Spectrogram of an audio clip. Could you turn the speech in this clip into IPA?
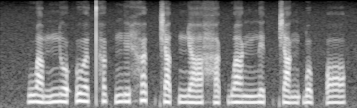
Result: w a˨˩˨ m ɲ o˨˩˦ ʔ u˨˩ ə̯ t̪ʰ ə˨˩ k̚ ŋ i˨˩˨ h əː˦˥ t̚ c a˨˩ t̚ ɲ aː˨˩˨ h a˨˩ k̚ w a˨˩ ŋ n i˨˩ t̚ c a˨˩˨ ŋ ɓ o˨˩ p̚ ʔ ɔ˧

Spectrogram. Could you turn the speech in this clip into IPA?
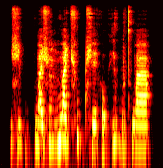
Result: ɕ e˨ p̚ o˦ ʔ k w a˧ ɕ ɔ̃˧ m n̪ w a˥˧ t͡ɕʰ u˦ p̚ t͡ɕʰ e˧ h o˨ ʔ h j u˦ b ə˧ t̪ʰ w a˦

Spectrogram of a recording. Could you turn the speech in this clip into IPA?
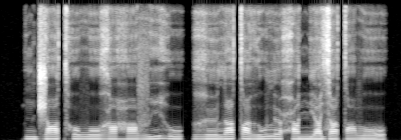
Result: n d͡ʒ ɑ tʰ o β o ɣ ɑ ɦ ɑ v i ɦ u | ɣ ø l i tˤ ø ð u l ø ħ ɑ nʲ ɑ zʲ ø tˤ ɑ β o

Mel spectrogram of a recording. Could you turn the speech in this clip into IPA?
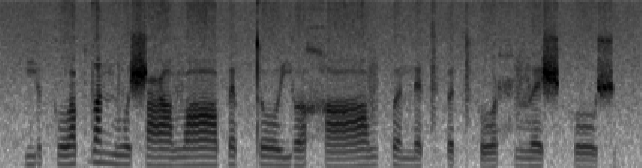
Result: j ɘ k oː p dˤ i n v ɤ ʃ ʕ ɑ v ɑː p ɛ p t oː j ɤ χ ɑː v p ə n ɛ t͡sʼ ə t͡sʼ o ħ v ɛ ʃ k o ʃ

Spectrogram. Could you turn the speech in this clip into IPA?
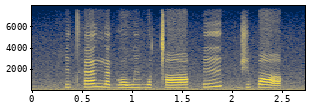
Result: h i tʰ æ ŋ æ ɡ ɔ w i v ɔ ǀ ɑ | ɪ | d͡ʒ ɪ p ɑ

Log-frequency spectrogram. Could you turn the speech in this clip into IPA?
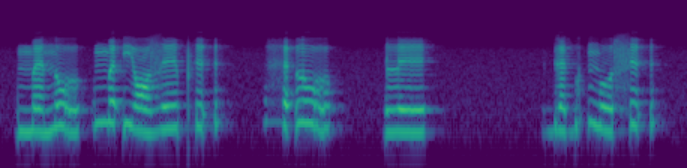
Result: m ɛ˨ n o̰˦˨ ʊ̯ | m ɛ˦ ʔ j ɔ˨ z e˦ pʰ ɪ˦ ʔ | h ɛ˦ ʔ l o̰˦˨ ʊ̯ | l e˨ | ɡ ɛ˨ ɡ ʊ˦ ʔ ŋ o˨ sʰ ɪ˦ ʔ

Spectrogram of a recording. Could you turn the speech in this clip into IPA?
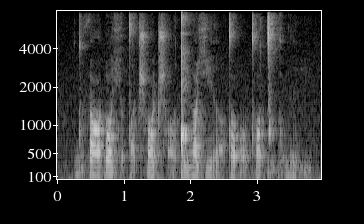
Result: d ṵ θ ɑ ɠ ɔ ç ɔ̰ t ɑ̰ t͡ʃʰ ɔ t͡ʃʰ ɑ̰ ǃ i ð ɑ ç i r ɑ̰ t ɔ ʔ ɔ̰ tʰ ɔ ǀ ḭ ɡ ɔ̰ ɡ r ḭ

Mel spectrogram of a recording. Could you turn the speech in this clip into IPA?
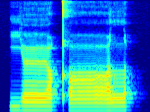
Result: j œː qʼ ɑ l

